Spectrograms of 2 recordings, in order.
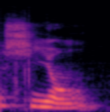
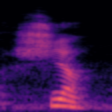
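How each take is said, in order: First: Chion read with a nasal "on" ending; chion, wrongly ending on "on". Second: Chien ending in the nasal "in" sound; correct reading. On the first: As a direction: mispronounce chion as "chi-on". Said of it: "on va pas dire chion". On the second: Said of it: "Ça devient chien". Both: Shown as a demonstration.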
